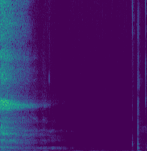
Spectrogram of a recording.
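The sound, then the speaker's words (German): A long breath out through the mouth during a guided breathing exercise, a soft airy rush that fades gradually over about a second and a half, followed by quiet and a couple of small clicks. “Setz dich einmal aufrecht hin, atme über die Nase ein und über den Mund wieder aus.”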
